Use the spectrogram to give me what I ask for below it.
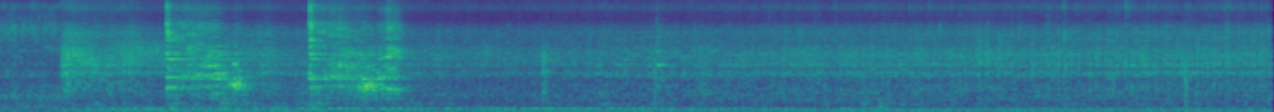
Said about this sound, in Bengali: এবার আমি ভেজে রাখা টমেটোটা দিয়ে দেবো।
